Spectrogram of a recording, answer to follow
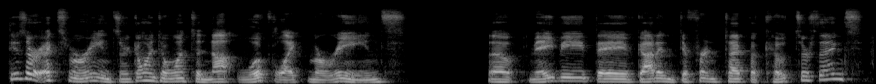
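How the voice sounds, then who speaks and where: A tabletop game player chatting casually and haltingly, describing and voicing a character's actions while thinking aloud. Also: mid-range voice, a bit bright. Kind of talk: casual in-character roleplay chat.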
